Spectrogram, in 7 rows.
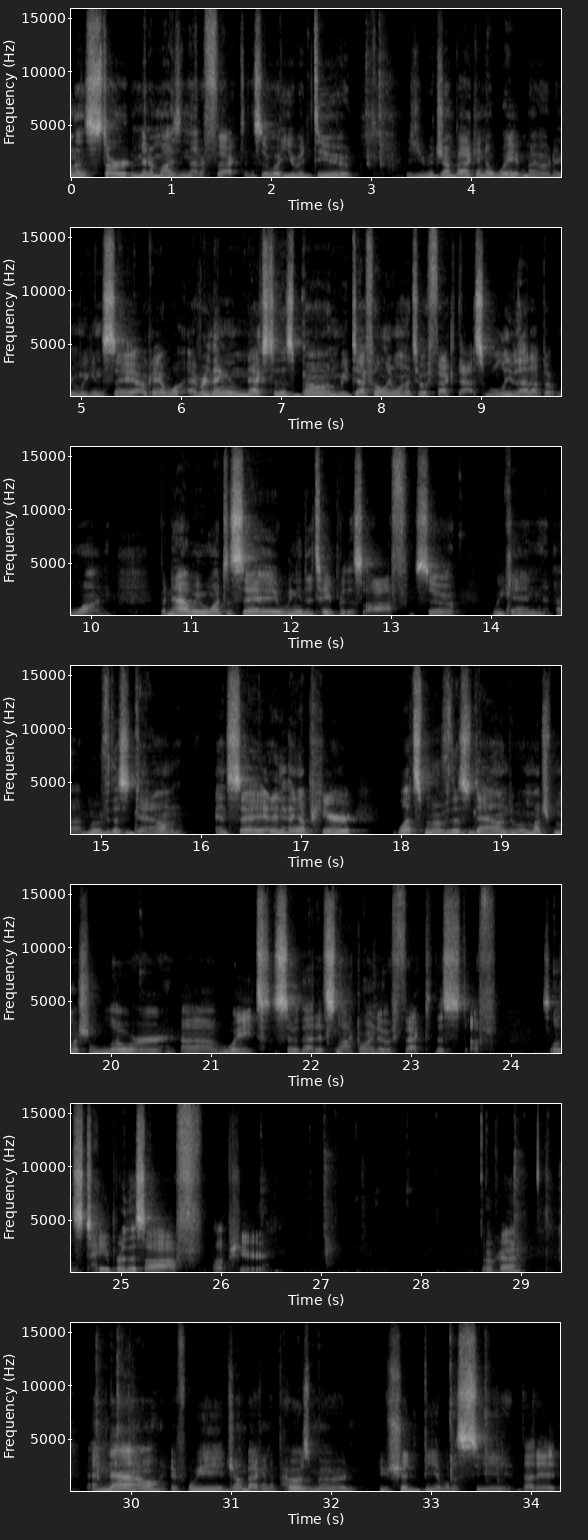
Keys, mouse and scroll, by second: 2.1-3.2 middle drag, 2.5-4.3 drag, 3.0 ctrl+Tab, 11.1-16.3 drag, 16.3-18.9 middle drag, 18.9-21.2 drag, 21.6 middle click, 22.4 middle click, 22.7-24.6 drag, 24.6-26.5 middle drag, 26.5-29.8 drag, 27.5 middle click, 29.8 ctrl+Tab, 30.9-34.2 right drag, 33.1 r.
